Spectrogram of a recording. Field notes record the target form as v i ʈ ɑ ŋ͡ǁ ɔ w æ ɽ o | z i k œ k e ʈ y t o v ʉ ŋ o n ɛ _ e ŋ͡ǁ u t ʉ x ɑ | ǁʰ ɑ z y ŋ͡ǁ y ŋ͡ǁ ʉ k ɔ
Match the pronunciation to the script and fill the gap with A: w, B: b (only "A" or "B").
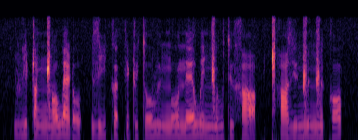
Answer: A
